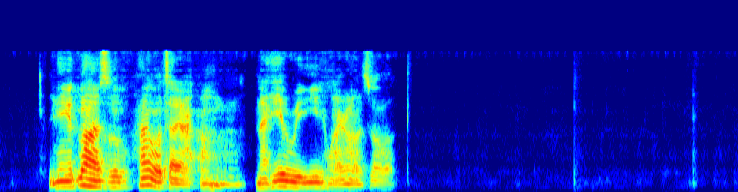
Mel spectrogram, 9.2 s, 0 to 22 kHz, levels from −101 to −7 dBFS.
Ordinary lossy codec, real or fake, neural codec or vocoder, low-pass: MP3, 64 kbps; fake; codec, 24 kHz, 1 kbps, SNAC; 7.2 kHz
